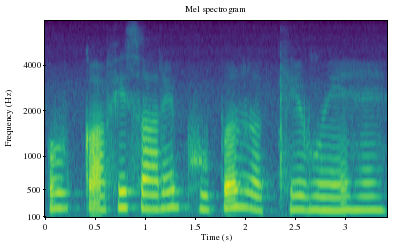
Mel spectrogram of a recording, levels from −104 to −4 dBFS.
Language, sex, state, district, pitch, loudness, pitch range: Hindi, female, Uttar Pradesh, Saharanpur, 205 Hz, -21 LUFS, 200-225 Hz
